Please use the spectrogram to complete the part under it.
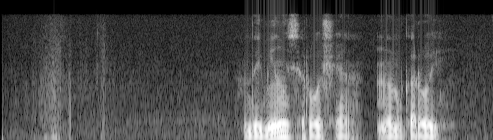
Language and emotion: Russian, neutral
